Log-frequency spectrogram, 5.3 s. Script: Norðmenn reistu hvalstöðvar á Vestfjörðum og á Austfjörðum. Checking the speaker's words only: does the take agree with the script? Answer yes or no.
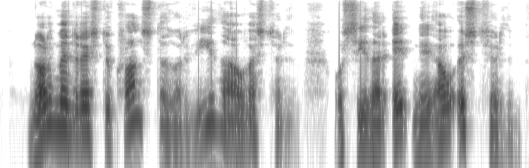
no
